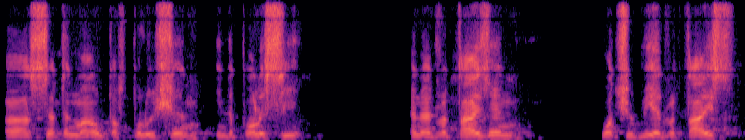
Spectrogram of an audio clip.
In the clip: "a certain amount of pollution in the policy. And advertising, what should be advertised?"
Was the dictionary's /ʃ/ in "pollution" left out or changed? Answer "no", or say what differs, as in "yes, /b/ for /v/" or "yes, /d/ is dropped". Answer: no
